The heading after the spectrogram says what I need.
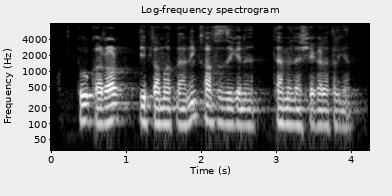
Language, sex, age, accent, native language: Uzbek, male, 25-34, Xorazm, Uzbek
